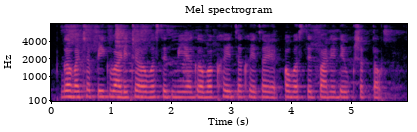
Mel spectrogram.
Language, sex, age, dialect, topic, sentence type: Marathi, female, 31-35, Southern Konkan, agriculture, question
